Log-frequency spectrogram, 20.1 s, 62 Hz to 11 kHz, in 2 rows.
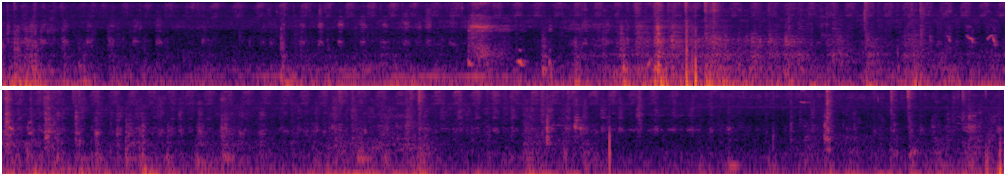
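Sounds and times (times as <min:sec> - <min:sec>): puppies squeaking: 0:05.6 - 0:11.5
claws rattling on wire mesh: 0:05.6 - 0:16.6.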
